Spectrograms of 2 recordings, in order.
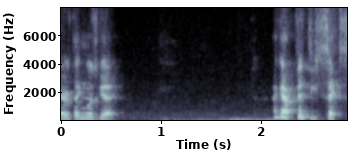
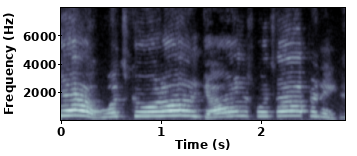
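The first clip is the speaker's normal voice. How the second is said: high, slow playing innocent; fake innocent voice; 12 semitones higher, slower than usual. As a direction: act clueless, high and drawn out. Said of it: "I'm like".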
